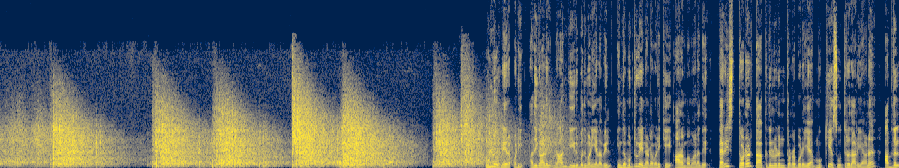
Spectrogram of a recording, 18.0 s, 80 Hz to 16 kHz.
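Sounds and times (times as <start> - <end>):
loud explosions with rumbling echo: 0.0 - 2.4, 3.0 - 11.8
gunfire bangs: 0.0 - 11.6
speech: 10.0 - 17.9.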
